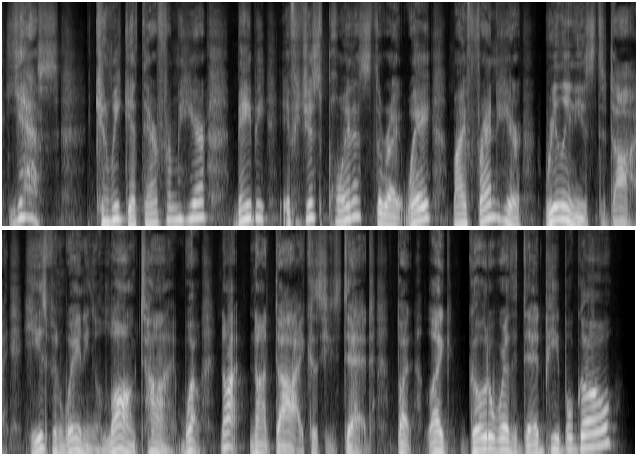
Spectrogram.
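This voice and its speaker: A woman's voice: deep voice, very animated, moderate pace, darkish tone, breathy edge, dry recording, voice pushed up, full character voice. A man voicing a young, nervous witch girl who rambles hesitantly with lots of fillers. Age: young adult.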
